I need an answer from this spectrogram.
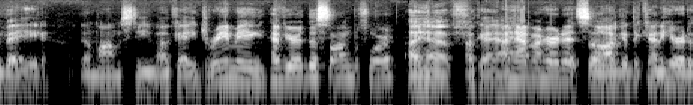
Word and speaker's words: Yngwie Malmsteen: Yngwie Malmsteen. Yngwie the Mom's Team.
